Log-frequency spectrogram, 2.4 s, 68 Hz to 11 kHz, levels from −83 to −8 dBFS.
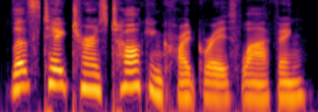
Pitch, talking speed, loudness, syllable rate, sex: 165 Hz, 175 wpm, -20 LUFS, 4.6 syllables/s, female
